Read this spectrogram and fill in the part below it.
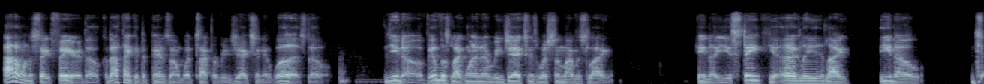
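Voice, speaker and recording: A man's voice: sits low, lively intonation, moderate pace, a bit bright, slightly rough. An American man co-hosting a podcast, giving opinions in an informal, slangy, conversational way. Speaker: podcast co-host. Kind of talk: casual chat, giving opinions.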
